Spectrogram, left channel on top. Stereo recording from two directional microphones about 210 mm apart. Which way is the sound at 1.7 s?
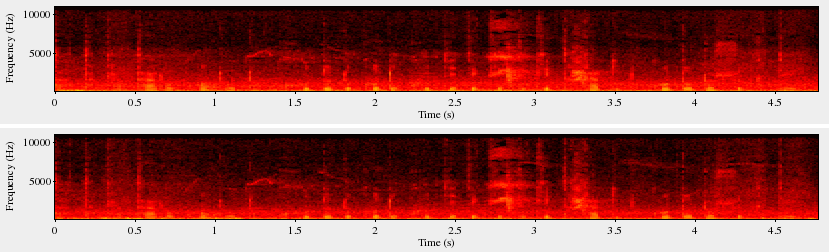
Centre (ahead or behind).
